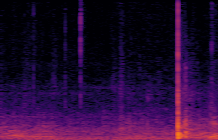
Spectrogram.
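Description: A single sharp crack of a baseball bat hitting a pitched ball, near the end.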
